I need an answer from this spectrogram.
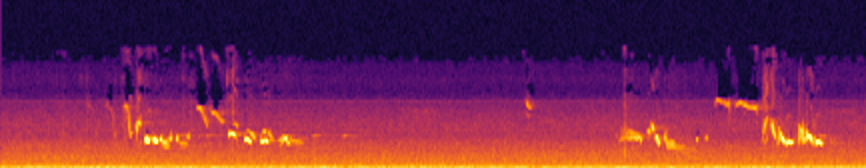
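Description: A small bird chirping in two short runs of quick, high chirps, over a steady low hum.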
